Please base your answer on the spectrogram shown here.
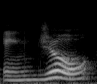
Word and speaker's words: angel: Can you hear the difference in the G sound? Angle has a hard G an angel has a soft G.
